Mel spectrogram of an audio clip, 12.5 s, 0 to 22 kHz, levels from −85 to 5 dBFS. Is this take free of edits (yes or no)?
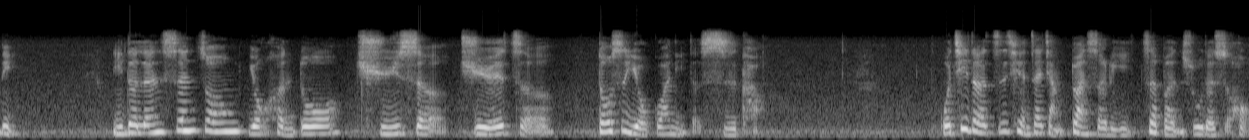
no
